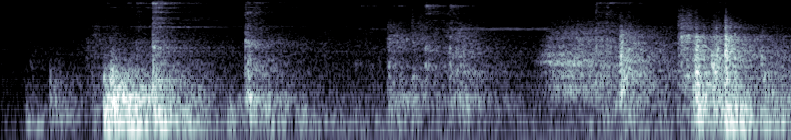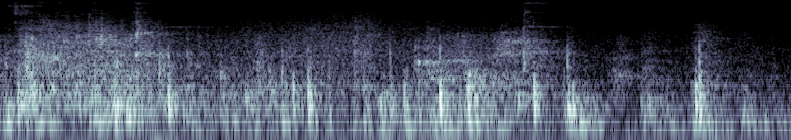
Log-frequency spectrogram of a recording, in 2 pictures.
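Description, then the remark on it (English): A man rattles the handle of a locked door in a small room with several sharp, clattering knocks, then another door creaks open as a priest and a boy carrying a mug and jug come in, followed by shuffling footsteps and light knocks. “There are another two doors. Joe tries one of them and finds it's locked. Through the other door, the padre appears.”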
